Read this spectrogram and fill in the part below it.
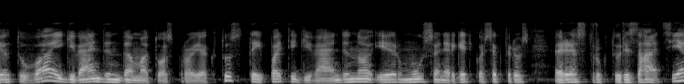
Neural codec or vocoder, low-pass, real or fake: none; 7.2 kHz; real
